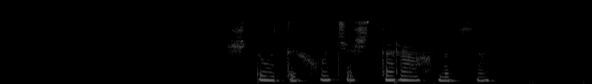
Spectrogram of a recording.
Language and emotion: Russian, neutral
